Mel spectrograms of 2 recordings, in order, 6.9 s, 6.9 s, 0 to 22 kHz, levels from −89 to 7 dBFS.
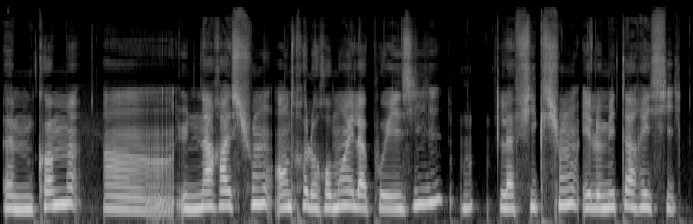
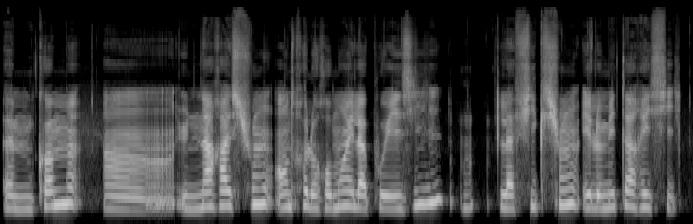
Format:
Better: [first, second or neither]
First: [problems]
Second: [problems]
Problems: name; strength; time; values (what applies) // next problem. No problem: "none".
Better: first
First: none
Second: thin; somewhat; fading below 250 Hz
